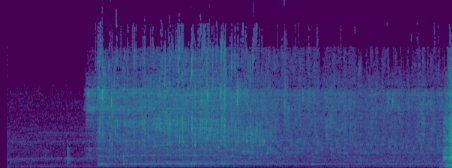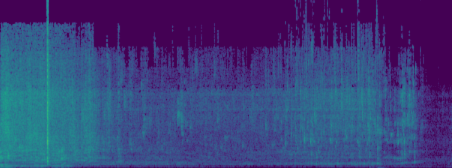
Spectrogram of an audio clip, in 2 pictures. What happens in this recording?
I turned on the water in the bathroom sink while I turned to flush the toilet and to switch on the light behind the mirror. Then I turned off the water in the sink.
